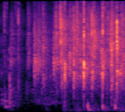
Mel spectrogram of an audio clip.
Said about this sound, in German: Vielleicht Danke, mal klatschen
